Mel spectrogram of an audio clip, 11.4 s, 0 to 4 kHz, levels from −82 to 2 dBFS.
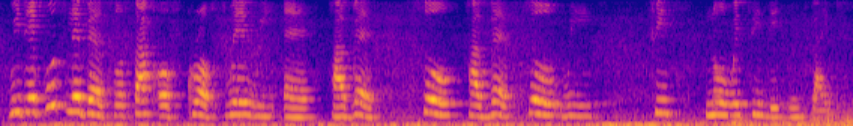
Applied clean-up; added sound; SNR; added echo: none; Ocean; 7 dB; reverberation time 0.4 s.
